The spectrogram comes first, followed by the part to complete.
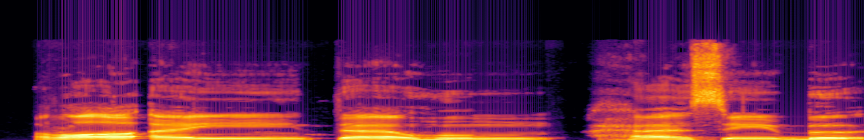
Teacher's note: سین کو با ساکن سے ملانا ہے، با پر قلقلہ کیا جائے گا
